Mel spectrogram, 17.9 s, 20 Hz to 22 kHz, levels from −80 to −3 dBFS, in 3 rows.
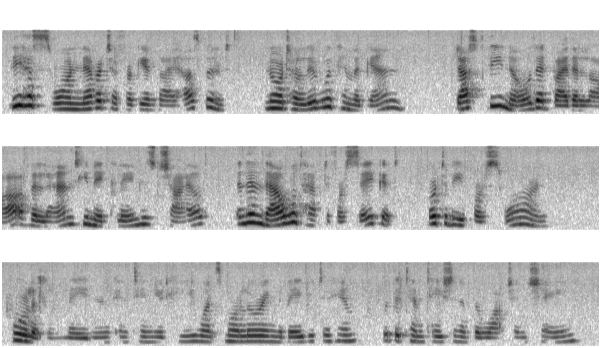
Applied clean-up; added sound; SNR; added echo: neural mask model Resemble Enhance denoiser.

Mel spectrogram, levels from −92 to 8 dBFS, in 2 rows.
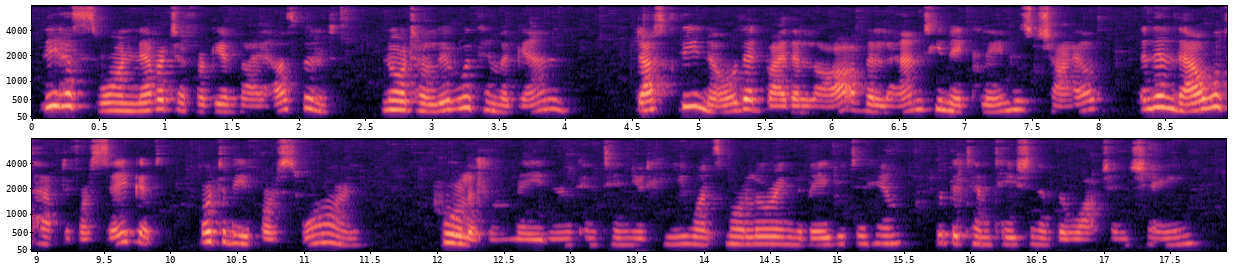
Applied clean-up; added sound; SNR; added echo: classical method log-MMSE.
